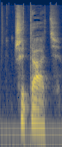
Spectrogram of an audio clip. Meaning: to read
- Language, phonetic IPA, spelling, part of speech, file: Belarusian, [t͡ʂɨˈtat͡sʲ], чытаць, verb, Be-чытаць.ogg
